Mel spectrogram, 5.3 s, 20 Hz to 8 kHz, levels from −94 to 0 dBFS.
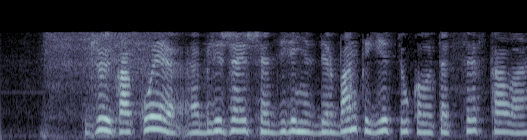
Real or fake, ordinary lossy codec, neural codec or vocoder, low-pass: real; AAC, 16 kbps; none; 7.2 kHz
